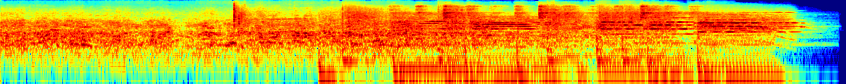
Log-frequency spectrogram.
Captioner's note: laughs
